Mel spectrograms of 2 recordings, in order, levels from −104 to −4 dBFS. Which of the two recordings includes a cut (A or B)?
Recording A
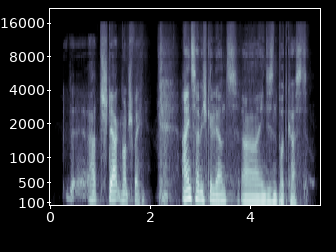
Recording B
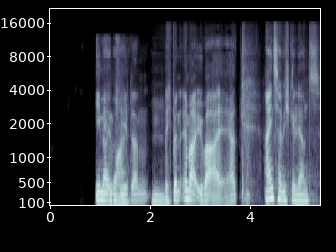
B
